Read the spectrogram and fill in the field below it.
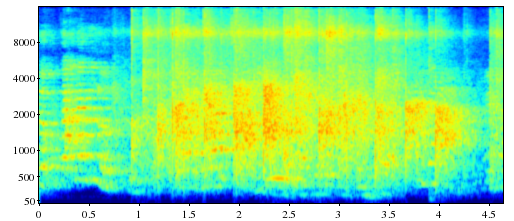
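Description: A classroom audience claps in a dense, steady burst that starts after a brief moment and keeps going at a fairly loud level, with a voice heard faintly at the start.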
